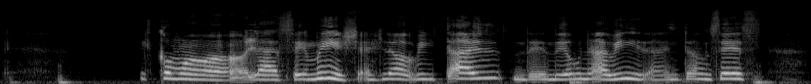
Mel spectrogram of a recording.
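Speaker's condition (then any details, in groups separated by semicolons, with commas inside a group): Cerebral palsy; cerebral palsy from birth, respiratory arrest at birth and again at 12 hours, acquired language; answer formed in head but hard to get out, needs waiting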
